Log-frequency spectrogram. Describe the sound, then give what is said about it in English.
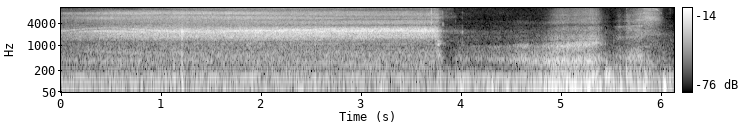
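A single-coil e-cigarette with its airflow fully open sizzles in a steady hiss for about four seconds during a vape hit, then cuts off abruptly, followed by softer breathy rushes of air. “Need some more wattage. Do-do-do-do. Yeah. It's vaping awesome.”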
